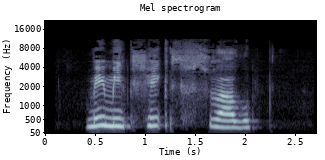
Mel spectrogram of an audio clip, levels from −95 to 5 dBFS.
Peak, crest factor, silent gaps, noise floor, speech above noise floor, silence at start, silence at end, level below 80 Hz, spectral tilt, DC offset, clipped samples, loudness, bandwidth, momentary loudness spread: -10 dBFS; 16 dB; none; -62 dBFS; 38 dB; 0.4 s; 0.65 s; -82 dBFS; -2.5 dB/octave; under 0.1%; under 0.1%; -24 LUFS; 11 kHz; 14 LU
